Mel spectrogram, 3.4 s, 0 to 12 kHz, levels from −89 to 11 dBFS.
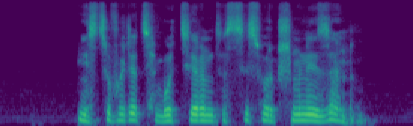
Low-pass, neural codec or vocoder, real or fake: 10.8 kHz; autoencoder, 48 kHz, 128 numbers a frame, DAC-VAE, trained on Japanese speech; fake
